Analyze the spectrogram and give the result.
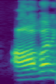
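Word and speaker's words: hour: आवर के अंदर H silent होता है, केवल ओ साउंड से इसका उच्चारण होता है, जो कि वॉवेल साउंड है, इसलिए एन का यूज करेंगे।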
